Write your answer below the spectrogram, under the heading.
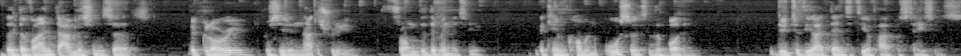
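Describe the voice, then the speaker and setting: Very deep and low, a man's voice comes through somewhat breathy and dark and mellow, with ordinary pitch variation. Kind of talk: formal theological reading.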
